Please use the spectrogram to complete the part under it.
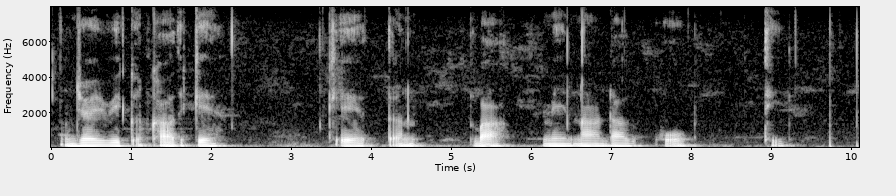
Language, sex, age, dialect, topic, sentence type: Magahi, female, 25-30, Central/Standard, agriculture, question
